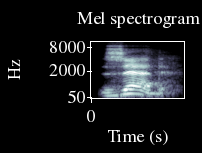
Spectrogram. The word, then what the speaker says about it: Z: here's another interesting one the letter Z is pronounced Zed and some people in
